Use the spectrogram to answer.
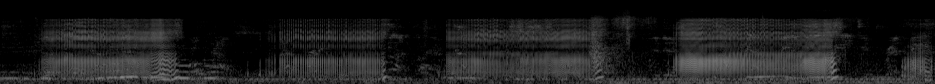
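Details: Newborn girl with jaundice treated with several days of phototherapy, snoring in sleep: repeated soft, noisy snorting breath sounds a few seconds apart.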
